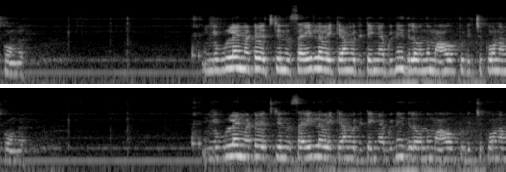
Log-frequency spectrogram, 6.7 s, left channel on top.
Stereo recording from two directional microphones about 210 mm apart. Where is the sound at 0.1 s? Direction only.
55° left (ahead or behind).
